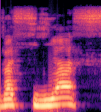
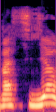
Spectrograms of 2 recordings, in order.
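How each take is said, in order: First: The final s is clearly pronounced. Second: The final s is not pronounced. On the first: "dans le sud on prononce le S" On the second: "je sais pas si c'est Vassilia ou Vassilias"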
